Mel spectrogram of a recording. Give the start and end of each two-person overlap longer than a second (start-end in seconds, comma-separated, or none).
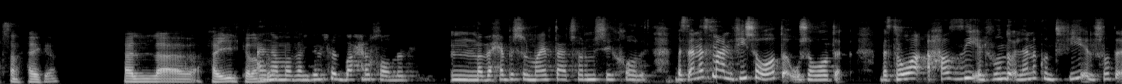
none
